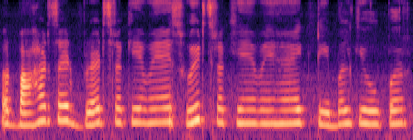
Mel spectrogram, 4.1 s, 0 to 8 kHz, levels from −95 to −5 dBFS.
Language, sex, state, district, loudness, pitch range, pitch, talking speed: Hindi, female, Delhi, New Delhi, -21 LUFS, 250-275 Hz, 260 Hz, 230 wpm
